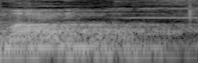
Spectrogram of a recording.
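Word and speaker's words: वं: इसमें जो है स्वादिष्टान चक्र का बीज मंत्र जिसको बोलते हैं हम बाम, बा पे अंकी बिंदी, ओम बाम ओम, इस तरीके से बीज मंत्र का उच्चारण करके भी ये मुद्रा कर सकते हैं।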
